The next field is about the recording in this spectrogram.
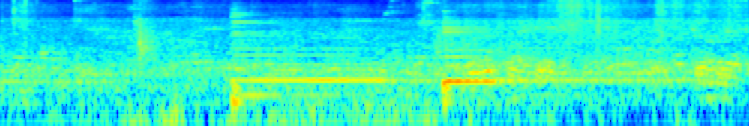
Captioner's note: indistinct chatter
